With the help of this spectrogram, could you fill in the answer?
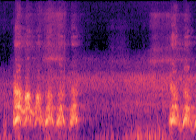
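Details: Kangal Nazo, a shelter dog, reacting to a strange stray female dog in the neighbourhood: a quick run of about six loud, hoarse barks, a pause with low rumbling, then another burst of barks.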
